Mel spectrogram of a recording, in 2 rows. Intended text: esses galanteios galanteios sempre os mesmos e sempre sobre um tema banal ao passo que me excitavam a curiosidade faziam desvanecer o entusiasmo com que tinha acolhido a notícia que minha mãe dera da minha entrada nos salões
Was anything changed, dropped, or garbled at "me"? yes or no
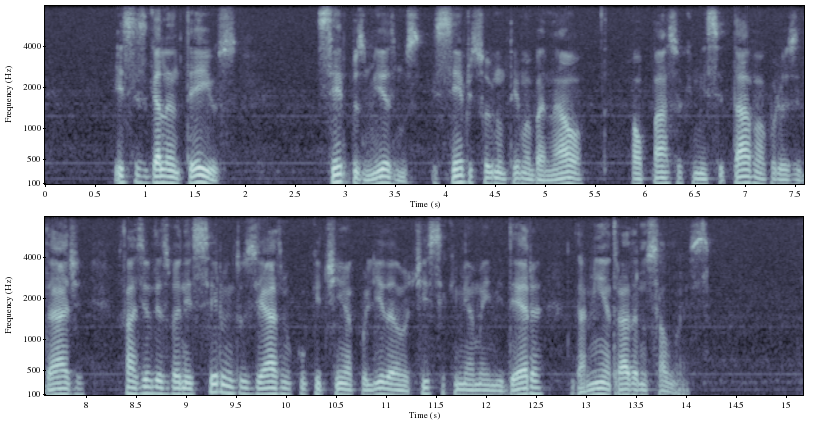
no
